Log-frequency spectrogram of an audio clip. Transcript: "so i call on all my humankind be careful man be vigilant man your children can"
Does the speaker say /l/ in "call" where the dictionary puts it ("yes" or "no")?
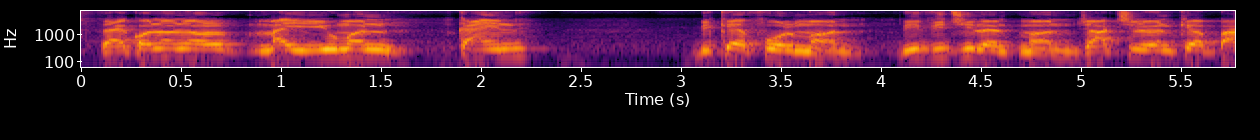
no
